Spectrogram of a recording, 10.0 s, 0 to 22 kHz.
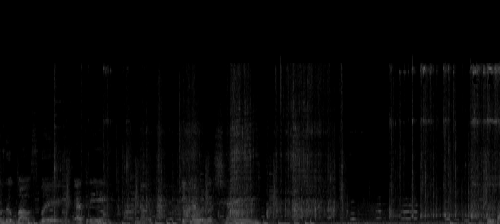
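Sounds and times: metal chain strap clinking: 1.8s - 7.1s, 7.8s - 10.0s.

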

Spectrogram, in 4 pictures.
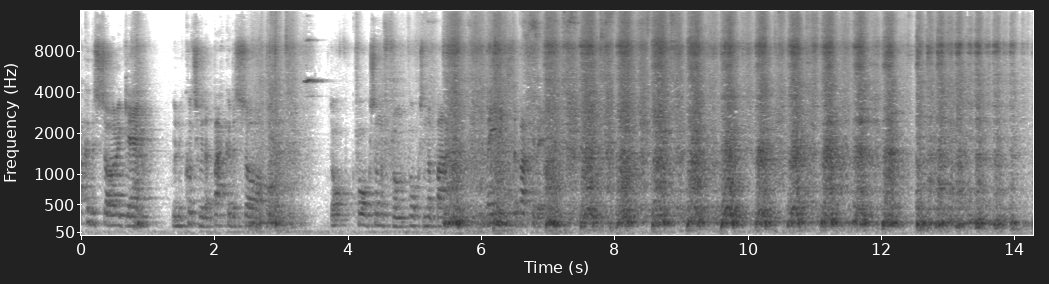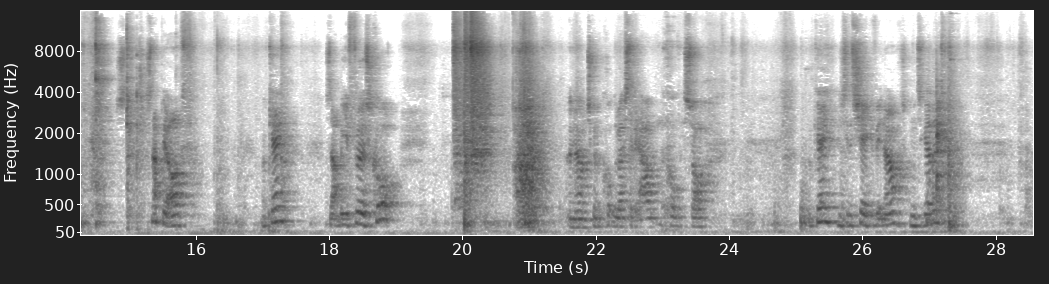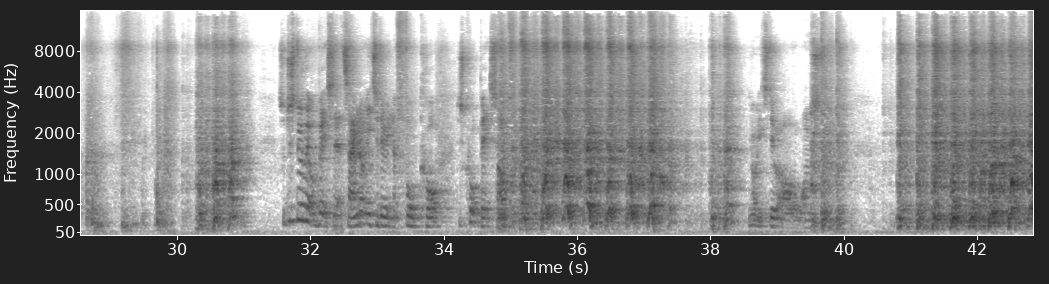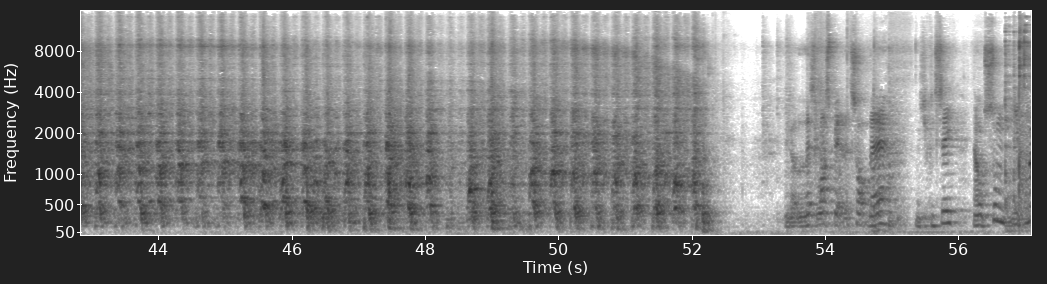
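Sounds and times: saw cutting wood: 5.3s - 14.2s, 30.2s - 31.1s, 34.8s - 38.5s, 40.8s - 52.4s.

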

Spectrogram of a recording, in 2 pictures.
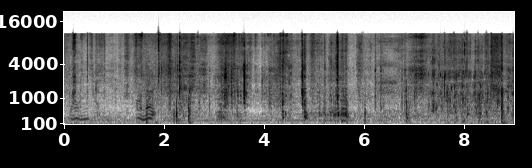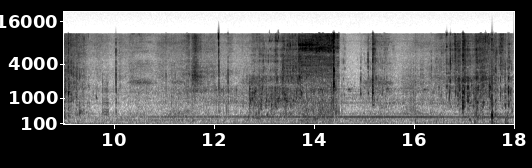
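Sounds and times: boat motor humming: 0.0s - 18.0s
higher motor hum: 2.6s - 18.0s
fishing reel clicks and rustles: 13.5s - 17.3s.

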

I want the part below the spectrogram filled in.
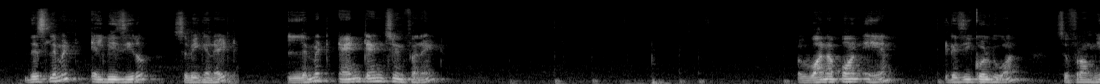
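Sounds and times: stylus tapping and scratching: 1.9s - 2.5s, 4.6s - 8.3s, 9.2s - 9.8s.

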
